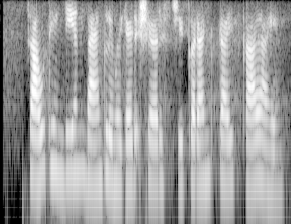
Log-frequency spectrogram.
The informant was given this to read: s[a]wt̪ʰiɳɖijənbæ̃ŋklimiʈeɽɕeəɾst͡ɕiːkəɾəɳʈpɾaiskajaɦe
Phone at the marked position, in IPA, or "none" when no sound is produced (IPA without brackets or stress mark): a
